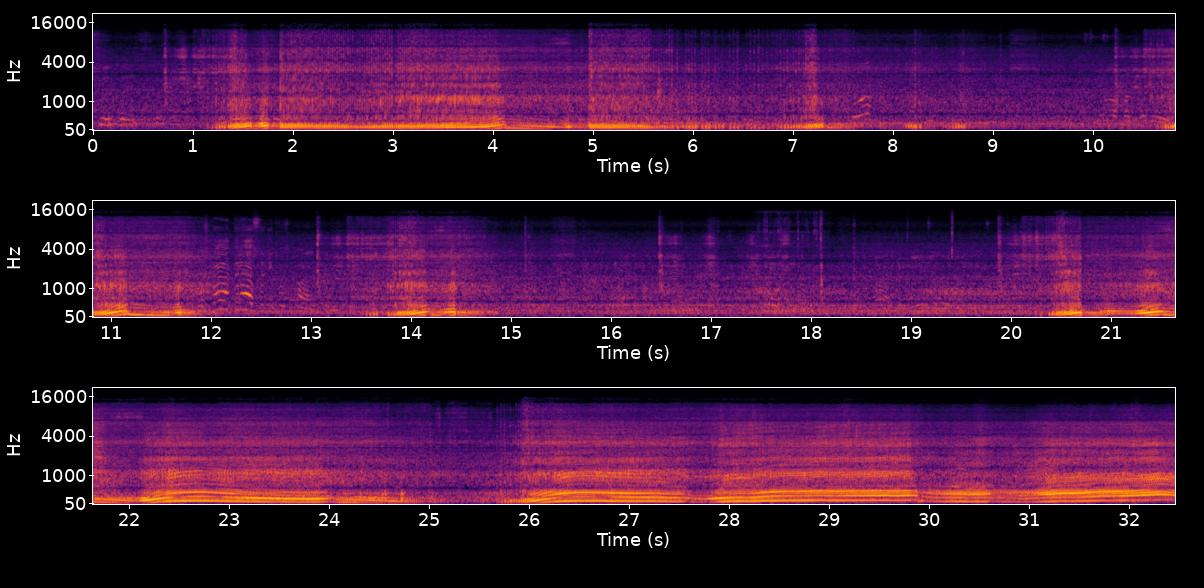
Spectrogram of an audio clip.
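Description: Lifted off-road ZAZ Zaporozhets revving hard in sand: the engine rises and falls in repeated bursts, eases off mid-way, then holds long stretches of high revs in the last third.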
